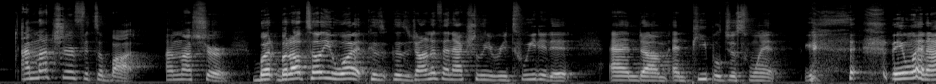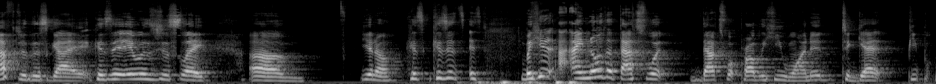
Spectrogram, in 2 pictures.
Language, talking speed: English, 190 wpm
